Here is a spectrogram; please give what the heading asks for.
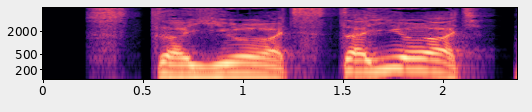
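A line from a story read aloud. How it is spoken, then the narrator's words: Yelling. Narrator (Russian): заорал Энди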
